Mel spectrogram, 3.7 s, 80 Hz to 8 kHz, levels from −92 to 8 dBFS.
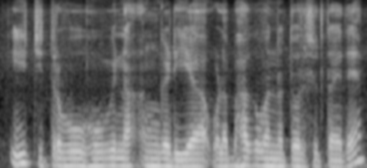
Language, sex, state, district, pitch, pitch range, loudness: Kannada, male, Karnataka, Bangalore, 125 Hz, 115-130 Hz, -15 LUFS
